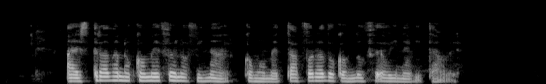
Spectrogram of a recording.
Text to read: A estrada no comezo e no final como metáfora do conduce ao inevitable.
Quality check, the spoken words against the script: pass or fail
pass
